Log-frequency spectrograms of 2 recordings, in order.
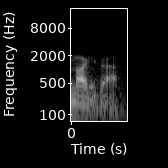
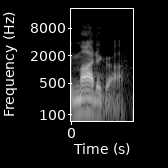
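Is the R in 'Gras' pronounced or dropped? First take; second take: pronounced; dropped. First: The R in Gras is pronounced. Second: The R is dropped, Louisiana style.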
